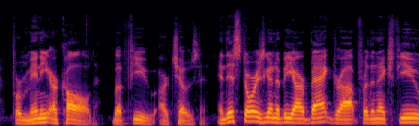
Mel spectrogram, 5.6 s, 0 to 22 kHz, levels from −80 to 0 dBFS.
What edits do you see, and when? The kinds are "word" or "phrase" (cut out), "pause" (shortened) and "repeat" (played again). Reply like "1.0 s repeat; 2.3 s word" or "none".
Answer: 2.8 s pause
